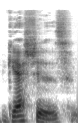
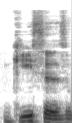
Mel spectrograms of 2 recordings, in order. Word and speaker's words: Geases: I believe we decided that we would pronounce it by the actually correct pronunciation, Geshes, rather than Geeses, which gives it kind of a nice sort of animal going to the lake kind of sound. – Yeah, it sounds like make way for ducklings.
